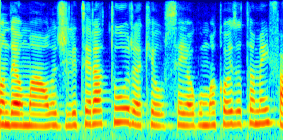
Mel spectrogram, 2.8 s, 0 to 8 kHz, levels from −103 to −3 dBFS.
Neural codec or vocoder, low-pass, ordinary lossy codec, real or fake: none; none; none; real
